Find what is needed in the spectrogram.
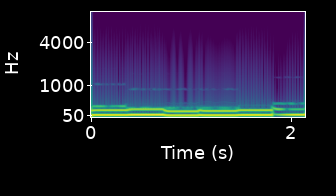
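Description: Hip-hop instrumental beat in a stretch without drums: low synth tones hold a few sustained notes that change every half second or so, with a faint high tone above.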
